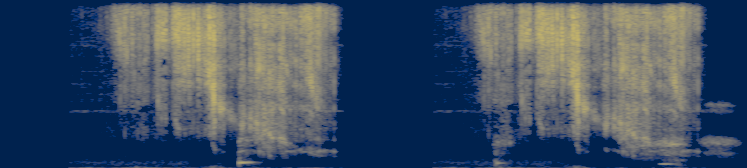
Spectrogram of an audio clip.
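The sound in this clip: Crackly tearing as stickers are peeled off a chocolate-coated dessert, heard in two separate bursts with a short silence between them.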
